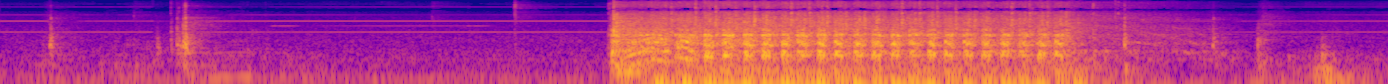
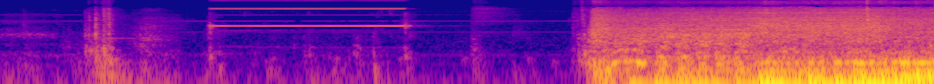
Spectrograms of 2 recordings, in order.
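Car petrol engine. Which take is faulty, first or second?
first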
